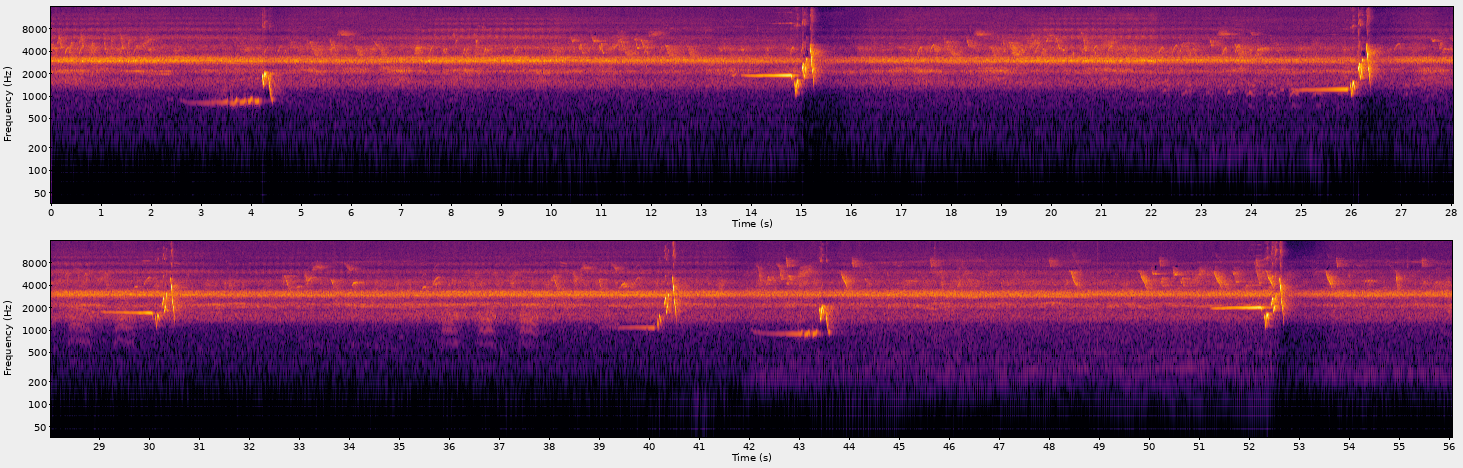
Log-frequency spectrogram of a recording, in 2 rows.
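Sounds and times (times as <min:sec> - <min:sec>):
high-pitched insect drone: 0:00.0 - 0:56.0
bird singing whistled song: 0:02.8 - 0:04.6, 0:13.6 - 0:15.4, 0:23.5 - 0:26.5, 0:29.0 - 0:30.6, 0:39.2 - 0:40.6, 0:42.1 - 0:43.8, 0:51.0 - 0:52.9.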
